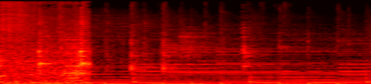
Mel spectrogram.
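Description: Soya and egg wrap frying in oil or ghee in a pan, with a loud sizzle at the start that drops to a steady, quieter crackle and light scraping of the pan.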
